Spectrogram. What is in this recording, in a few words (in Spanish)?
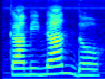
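"caminando", Spanish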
